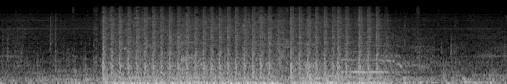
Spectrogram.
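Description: An automatic rifle fires in a rapid burst.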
